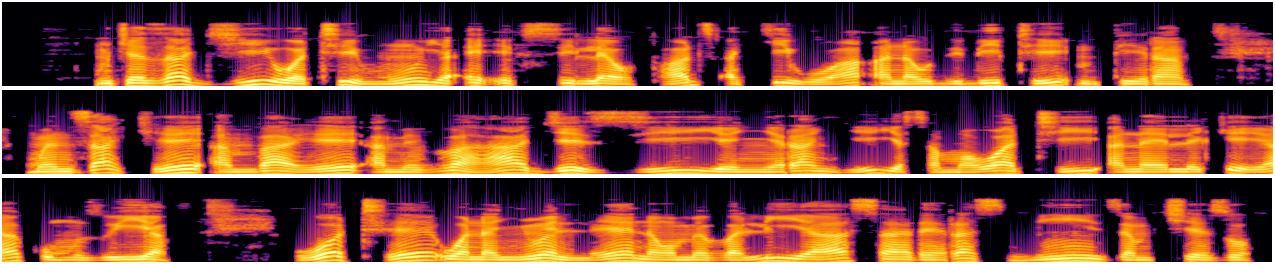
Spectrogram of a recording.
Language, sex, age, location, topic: Swahili, male, 25-35, Kisumu, government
